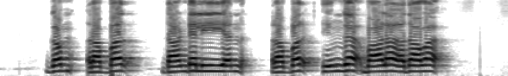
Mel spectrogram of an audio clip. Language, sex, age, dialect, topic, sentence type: Kannada, female, 31-35, Dharwad Kannada, agriculture, statement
